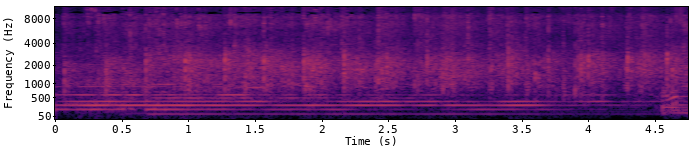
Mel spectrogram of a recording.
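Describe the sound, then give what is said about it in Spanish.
An audience applauds the Lord during worship, a dense wash of clapping that holds for several seconds, while a sustained low organ or keyboard chord hums underneath. “Le das un fuerte aplauso al Señor.”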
